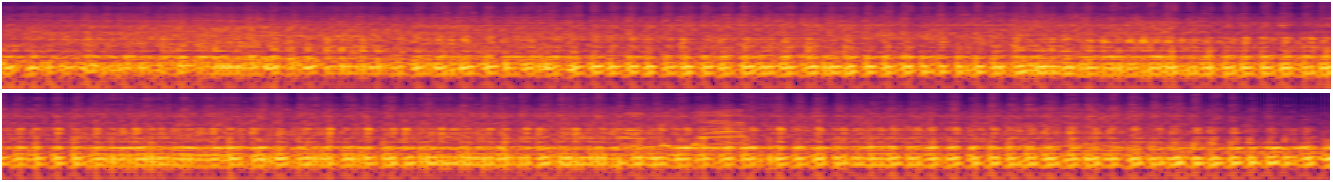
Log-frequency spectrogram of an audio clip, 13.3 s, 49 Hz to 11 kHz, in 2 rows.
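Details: Evinrude Starflight 100hp V4 two-stroke outboard on mixed gas, just started on choke: crisp rapid firing staying even through throttle blips, no misses or knocks; runs healthy.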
